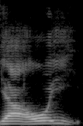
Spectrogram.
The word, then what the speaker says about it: Yaoi: Yahi, pronounced Yaoi, is a wonderful new genre of romantic erotica written by women for women readers, featuring man-on-man erotic love.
